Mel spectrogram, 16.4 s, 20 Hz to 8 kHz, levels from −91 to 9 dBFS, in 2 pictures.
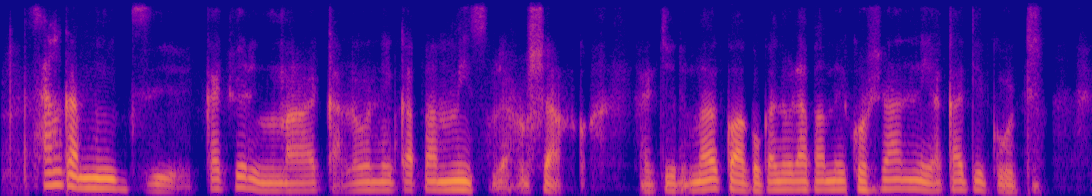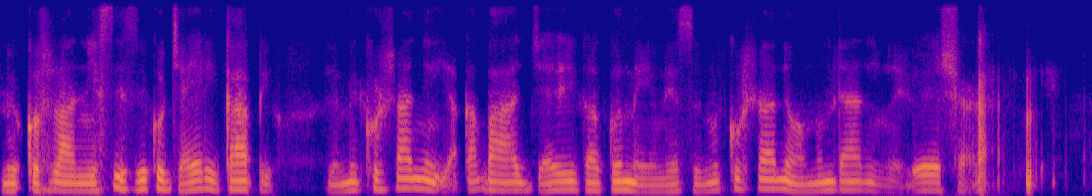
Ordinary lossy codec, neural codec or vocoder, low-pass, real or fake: Opus, 32 kbps; codec, 16 kHz in and 24 kHz out, 0.9 kbps, LongCat-Audio-Codec, four codebook decoder; 7.2 kHz; fake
